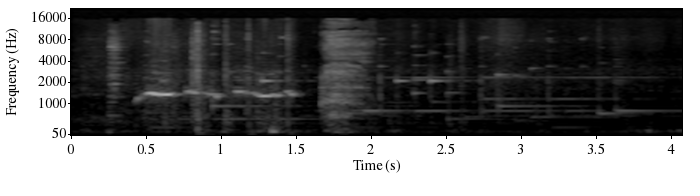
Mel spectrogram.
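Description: Whistling: a short wavering tune for about a second near the start, then a brief breathy rush, followed by quiet background music of clear single notes.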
